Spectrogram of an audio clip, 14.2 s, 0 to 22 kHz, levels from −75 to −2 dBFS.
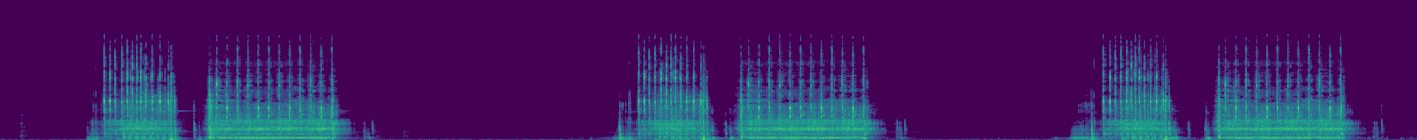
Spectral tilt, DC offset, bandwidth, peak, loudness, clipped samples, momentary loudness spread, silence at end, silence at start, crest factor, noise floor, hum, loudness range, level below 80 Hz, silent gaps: -1 dB/octave; under 0.1%; 17 kHz; -4 dBFS; -23 LUFS; under 0.1%; 9 LU; 0.65 s; 0.85 s; 24 dB; -68 dBFS; none; 6 LU; -48 dBFS; none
